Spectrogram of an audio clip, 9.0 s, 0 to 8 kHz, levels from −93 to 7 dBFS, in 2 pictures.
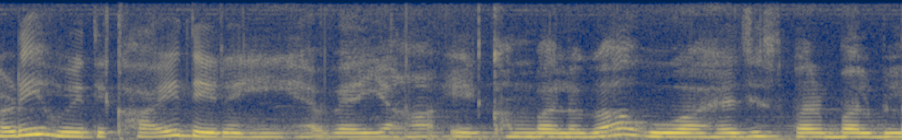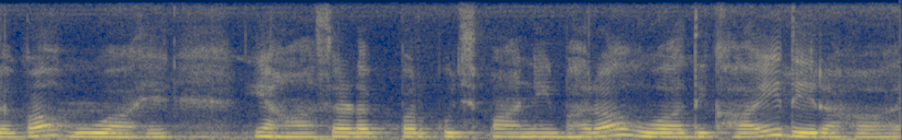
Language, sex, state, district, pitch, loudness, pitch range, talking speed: Hindi, female, Chhattisgarh, Raigarh, 220 Hz, -14 LUFS, 215-225 Hz, 200 wpm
